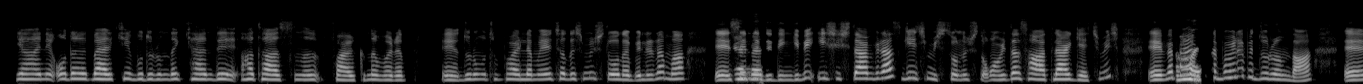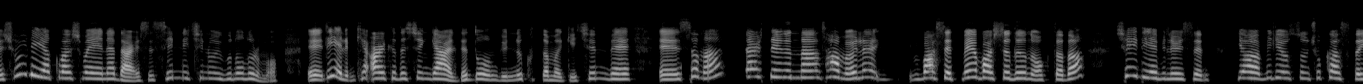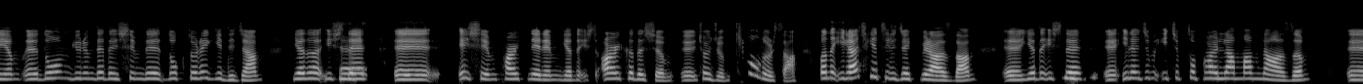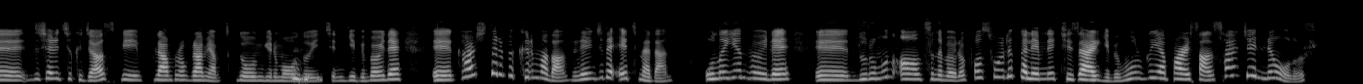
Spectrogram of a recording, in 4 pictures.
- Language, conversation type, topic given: Turkish, advice, Kişisel sınırlarımı nasıl daha iyi belirleyip koruyabilirim?
- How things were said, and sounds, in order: other background noise; unintelligible speech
